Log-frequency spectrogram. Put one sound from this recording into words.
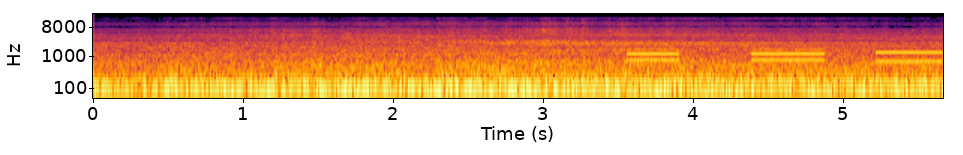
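A long freight train rumbles and clatters steadily past, close by.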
